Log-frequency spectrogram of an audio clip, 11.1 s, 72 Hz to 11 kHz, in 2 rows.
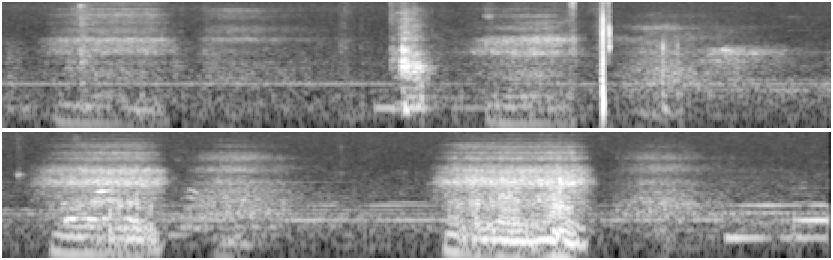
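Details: Repeated rattling snores about 20 a minute, some with a whistling edge, separated by quieter breaths; apparently played from a film or TV scene; snoring.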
